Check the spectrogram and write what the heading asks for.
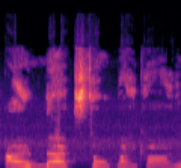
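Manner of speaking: very high excited squeal; high-pitched fangirl freak-out. Retold or imitated. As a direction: squeal it like a fan losing control. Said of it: "I started freaking out".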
